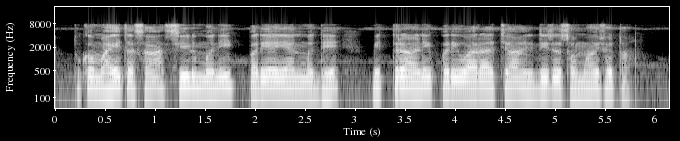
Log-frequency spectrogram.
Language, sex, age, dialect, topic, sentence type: Marathi, male, 25-30, Southern Konkan, banking, statement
